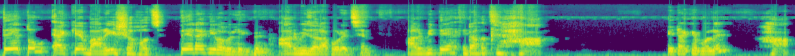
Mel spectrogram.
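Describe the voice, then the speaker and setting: Male teacher, somewhat high voice, patient, repeats and quizzes students, classroom lesson delivery. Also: lively intonation, normal speed, pauses often. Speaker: Japanese language teacher. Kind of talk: classroom-style lesson explanation.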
